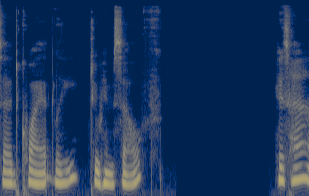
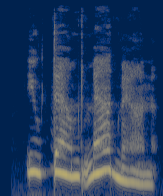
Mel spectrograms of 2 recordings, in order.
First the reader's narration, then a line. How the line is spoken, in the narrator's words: shrieked the manager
